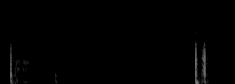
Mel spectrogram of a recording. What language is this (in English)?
Bangla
